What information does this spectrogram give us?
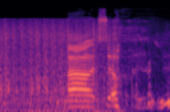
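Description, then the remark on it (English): A single short pigeon coo, one steady, loud tone lasting under half a second, rises briefly above background noise, with people talking around it. “Like through a pneumatic tube. Yes. Pigeon.”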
